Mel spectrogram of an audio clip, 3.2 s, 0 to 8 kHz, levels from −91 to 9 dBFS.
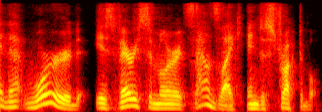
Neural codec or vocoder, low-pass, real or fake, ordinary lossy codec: codec, 16 kHz in and 24 kHz out, 0.6 kbps, FocalCodec, streaming, 2048 codes; 7.2 kHz; fake; AAC, 32 kbps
